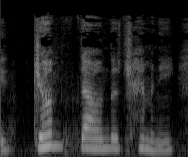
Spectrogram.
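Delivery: plain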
